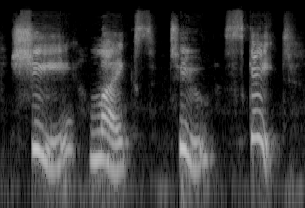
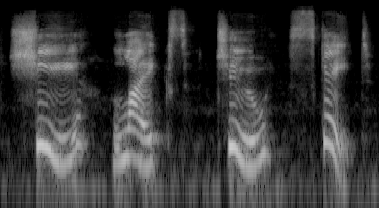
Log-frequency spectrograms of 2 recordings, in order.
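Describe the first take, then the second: First: The sentence is read at a faster pace. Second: The sentence is read at a slower pace. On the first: "that second time we read it a little bit faster" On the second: "the first time we read it is practice"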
